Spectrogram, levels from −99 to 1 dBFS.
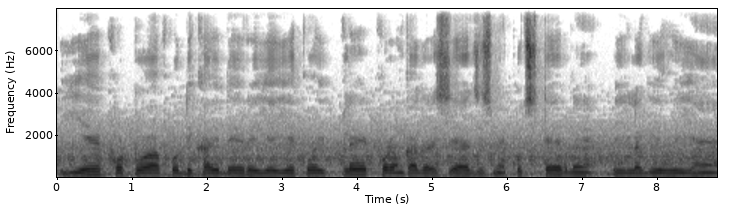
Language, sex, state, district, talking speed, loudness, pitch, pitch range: Hindi, male, Rajasthan, Bikaner, 145 wpm, -17 LUFS, 120 Hz, 115-120 Hz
